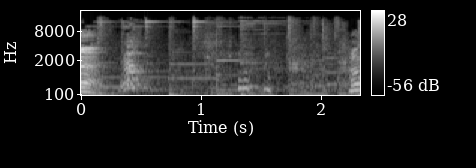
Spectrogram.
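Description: A man crying out in pain in short yelps that fall sharply in pitch, loudest right at the start, then a smaller one about half a second in and fainter ones after, as hands press hard on his back during a massage treatment. Background music plays underneath.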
